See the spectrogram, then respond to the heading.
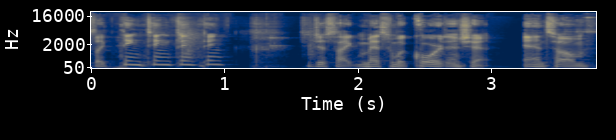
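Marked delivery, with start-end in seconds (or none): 0.2-1.0 high little metallic tings; imitated cat noises. Host mimics the cat messing with cords, high tinging. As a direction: make high, quick tinging sounds. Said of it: "making all these noises".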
